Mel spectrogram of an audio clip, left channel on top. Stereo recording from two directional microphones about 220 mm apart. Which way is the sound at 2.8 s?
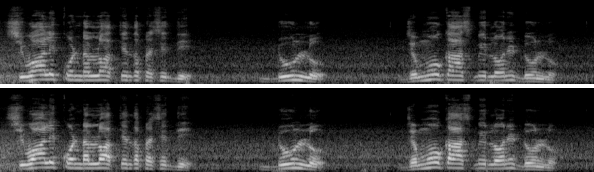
15° left (ahead or behind).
